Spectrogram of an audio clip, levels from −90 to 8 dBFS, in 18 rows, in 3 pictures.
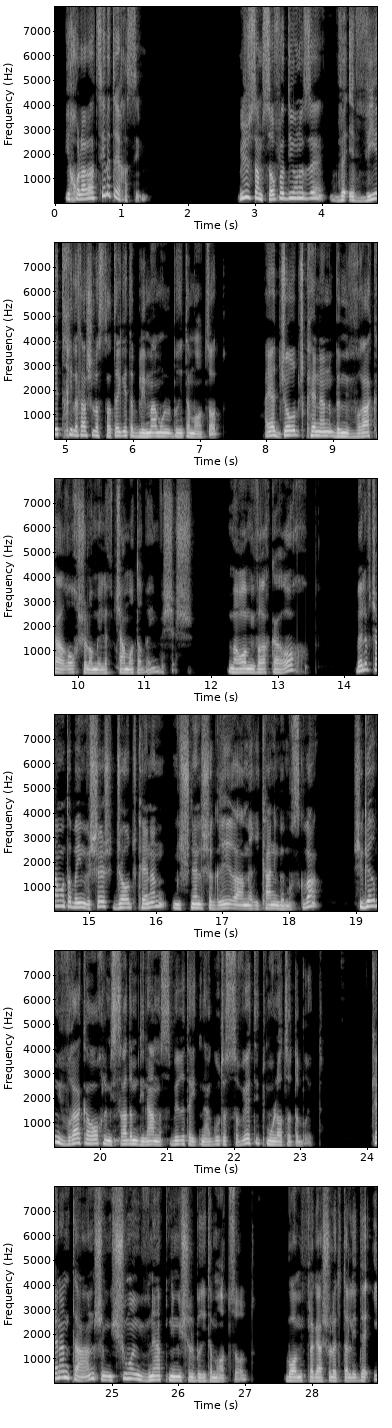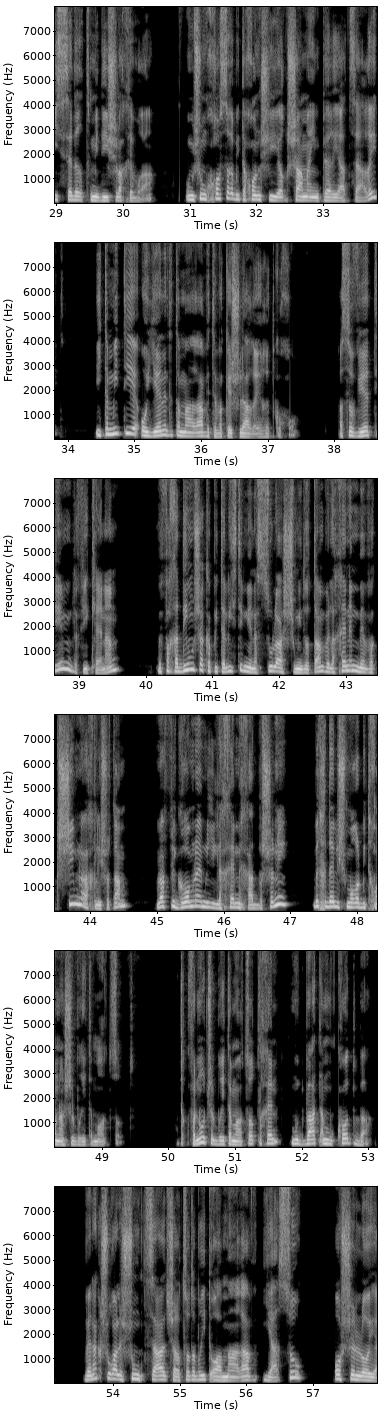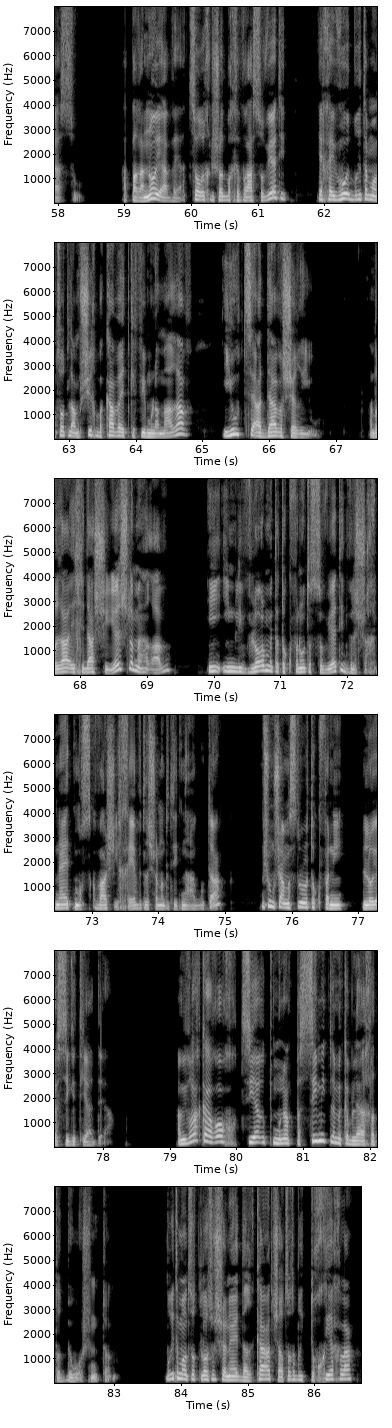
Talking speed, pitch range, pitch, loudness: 130 wpm, 130-185 Hz, 155 Hz, -18 LUFS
